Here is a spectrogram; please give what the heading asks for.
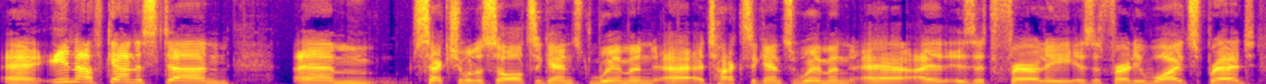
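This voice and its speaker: A man's voice: sits high, fairly even intonation, moderate pace, bright, forceful tone, smooth, no room sound, clean studio sound. An Irish man hosting a talk radio show, pressing his points emphatically and firing questions at callers. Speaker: radio host. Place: radio studio. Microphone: studio mic.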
